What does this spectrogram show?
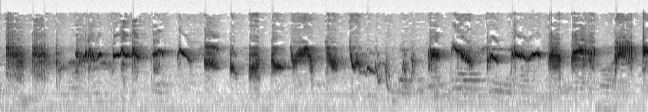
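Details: Asian pied starling song used as a lure to draw in other birds: rapid, varied string of harsh squawks, chattering notes and whistled slurs packed closely together, loud and continuous throughout.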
